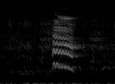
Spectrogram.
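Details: A feeding mallard on a UK lake gives a single short, nasal quack that drops slightly in pitch, against a soft background hiss.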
